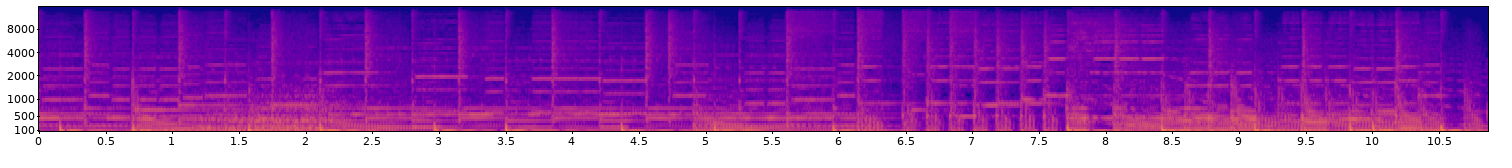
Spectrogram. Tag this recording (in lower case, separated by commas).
soundtrack music, music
